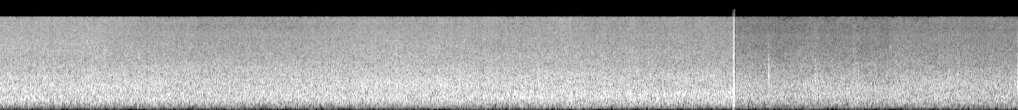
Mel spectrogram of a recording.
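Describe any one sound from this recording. A river rushes loudly over rocks nearby.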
